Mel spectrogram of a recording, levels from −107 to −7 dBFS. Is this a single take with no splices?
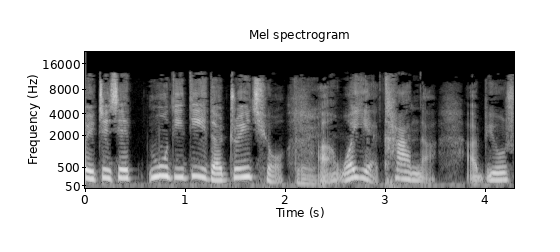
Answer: yes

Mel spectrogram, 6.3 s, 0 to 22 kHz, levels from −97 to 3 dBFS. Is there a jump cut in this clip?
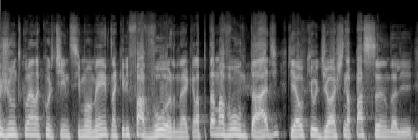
yes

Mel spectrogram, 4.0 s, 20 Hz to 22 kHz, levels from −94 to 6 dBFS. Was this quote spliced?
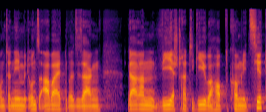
yes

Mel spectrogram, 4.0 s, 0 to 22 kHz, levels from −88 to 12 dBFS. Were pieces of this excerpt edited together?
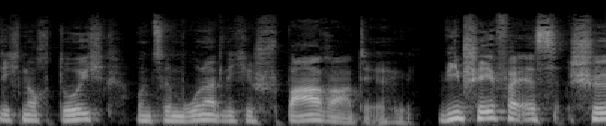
yes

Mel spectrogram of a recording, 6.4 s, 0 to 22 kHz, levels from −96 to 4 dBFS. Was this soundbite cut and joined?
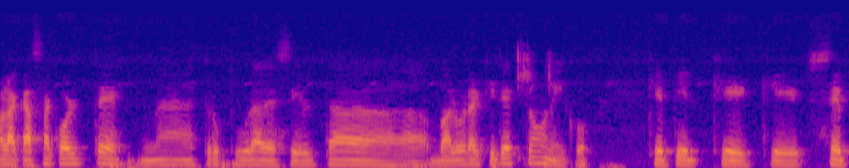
yes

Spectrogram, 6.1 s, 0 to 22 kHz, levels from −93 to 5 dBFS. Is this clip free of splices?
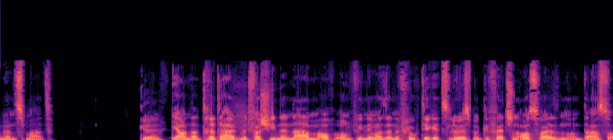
yes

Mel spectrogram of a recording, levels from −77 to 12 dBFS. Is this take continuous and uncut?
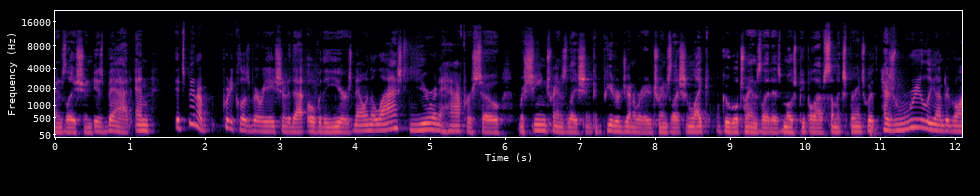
yes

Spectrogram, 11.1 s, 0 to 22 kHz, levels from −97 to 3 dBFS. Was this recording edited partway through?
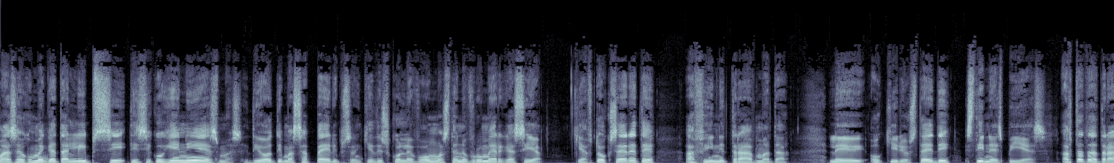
no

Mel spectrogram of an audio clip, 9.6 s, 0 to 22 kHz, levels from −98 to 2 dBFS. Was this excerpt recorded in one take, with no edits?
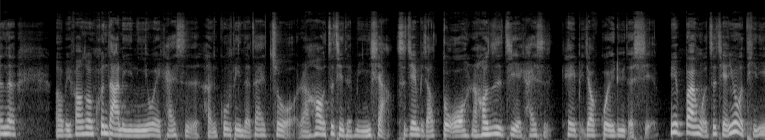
no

